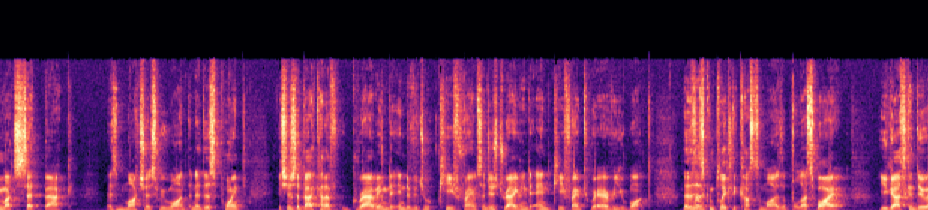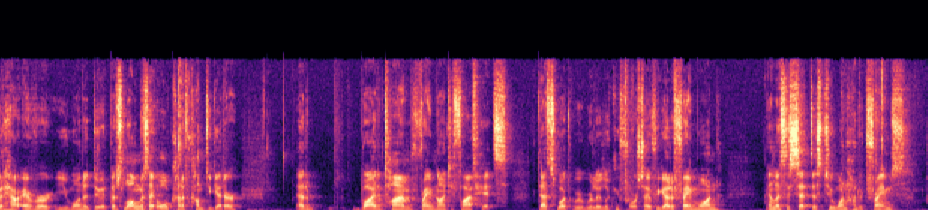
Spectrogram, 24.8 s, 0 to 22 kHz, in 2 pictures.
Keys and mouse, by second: 0.2 g, 1.8 middle click, 2.4 click, 2.5-3.0 middle drag, 3.0-4.9 drag, 3.5 g, 4.9 middle click, 5.8-7.7 drag, 7.0 g, 7.7-8.3 middle drag, 8.3 click, 8.4 middle click, 8.9-10.4 drag, 9.4 g, 10.4-11.9 middle drag, 11.9-13.5 drag, 12.3 g, 13.5-18.0 middle drag, 14.7 space, 18.0 space, 20.7 shift+Left, 21.0 middle click, 22.4 middle click, 22.5-24.7 drag, 23.7 0.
